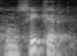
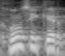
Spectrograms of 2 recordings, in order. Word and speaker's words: Hunziker: Hoy me preguntaban que si es Hunziker o Hunziker. Y la verdad es que es Hunziker, pero he encontrado que si pronuncio Hunziker, la gente no me pregunta ¿ah?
